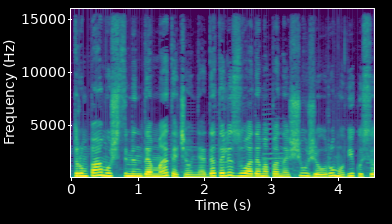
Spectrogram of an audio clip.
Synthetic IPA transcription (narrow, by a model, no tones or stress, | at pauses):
t̪ɾʊmpɐmʊʃʲsʲɪmʲɪnd̪ɐmɐt̪ɐt͡ʃʲɛʊnʲɛd̪ʲɛt̪ɐlʲɪzuɔd̪ɐmɐpɐnɐʃʲuːʒʲɛʊɾʊmuʋʲiːkʊsʲʊ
